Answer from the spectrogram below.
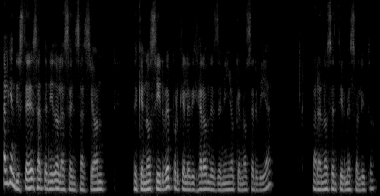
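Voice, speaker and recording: A man with a Mexican Spanish accent lectures a live audience in a relaxed, conversational way, turning to them often as he tells his own stories. His voice is dark and mellow, with a husky, slightly breathy edge. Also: medium pitch, moderate pace. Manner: addresses listeners directly, mixes in personal stories. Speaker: speaker giving a talk on parenting.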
